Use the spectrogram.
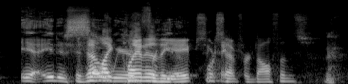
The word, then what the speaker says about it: Dauphin: is except for dolphins well it's not even spelled with an L it's like I keep calling it Dolphin Island but I think it's dolphin yeah it's the prince the prince of France the dolphin d-a-u yeah I thought I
